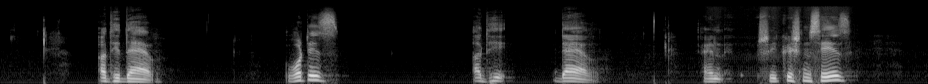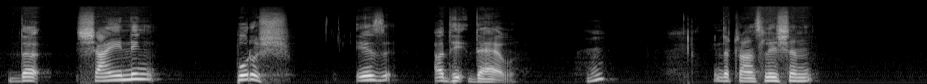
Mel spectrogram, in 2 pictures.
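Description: A man speaks calmly and thoughtfully into a close microphone, with pauses.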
